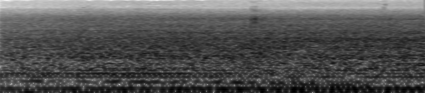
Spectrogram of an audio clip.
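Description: Construction machinery engine running steadily at idle: a constant low hum under an even hiss, with no change in pitch or level.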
